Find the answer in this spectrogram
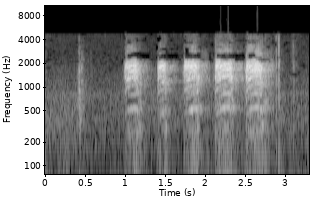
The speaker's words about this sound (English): Quack went the duck chick.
